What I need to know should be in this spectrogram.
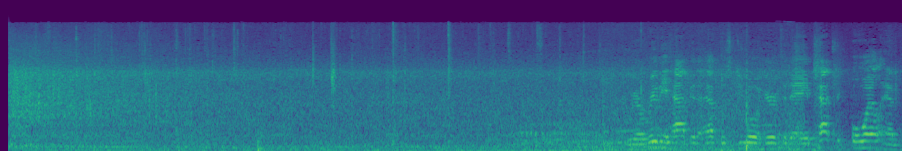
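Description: Traffic rumbles steadily along a nearby street outdoors.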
